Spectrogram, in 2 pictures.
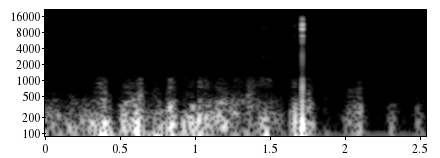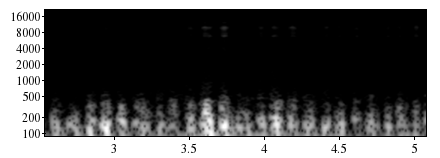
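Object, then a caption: Wooden spoon handle. The taut thread of a plastic floss pick is rubbed and scratched back and forth along a light-coloured solid wooden spoon handle held by hand. Quick, dense, low scratchy rubbing strokes continue throughout, with one sharp bright click standing out partway through.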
